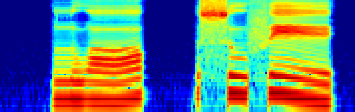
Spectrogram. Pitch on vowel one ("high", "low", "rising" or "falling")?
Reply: rising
